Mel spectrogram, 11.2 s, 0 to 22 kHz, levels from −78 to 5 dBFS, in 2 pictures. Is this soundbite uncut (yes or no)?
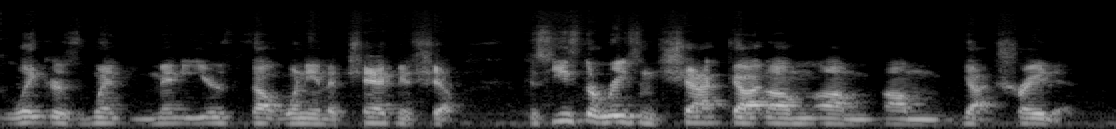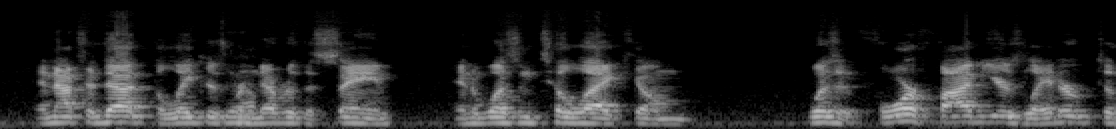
yes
